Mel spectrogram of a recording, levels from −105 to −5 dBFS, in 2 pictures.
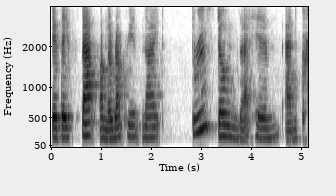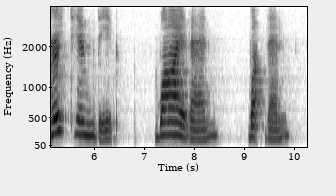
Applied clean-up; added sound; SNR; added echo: none; none; none; none.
